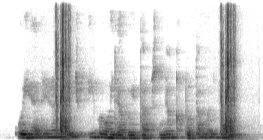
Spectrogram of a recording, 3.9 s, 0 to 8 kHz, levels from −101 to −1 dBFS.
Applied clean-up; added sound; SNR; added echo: none; Slam; 3 dB; reverberation time 0.6 s.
